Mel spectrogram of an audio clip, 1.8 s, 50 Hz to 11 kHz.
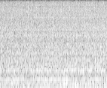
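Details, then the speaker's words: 1976 Ford F-250 390 V8 idling after Holley 6947 carburetor rebuild and mechanical fuel pump replacement, mixture screws being adjusted by vacuum gauge: steady even idle, no misses or hunting; normal idle. "there should be good so we're gonna go check our other side and as you can hear this 390 is coming along perfectly"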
